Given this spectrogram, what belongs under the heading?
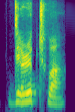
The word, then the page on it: Directoire: Indian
